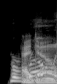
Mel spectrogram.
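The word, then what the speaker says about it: Pierrot: perau p i e r r o t pero is a stock character of pantomime and Comedia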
